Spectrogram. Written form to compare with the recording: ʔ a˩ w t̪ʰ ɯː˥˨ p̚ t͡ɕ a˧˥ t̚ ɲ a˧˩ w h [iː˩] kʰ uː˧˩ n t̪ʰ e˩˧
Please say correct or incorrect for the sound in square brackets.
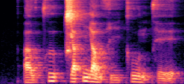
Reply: correct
